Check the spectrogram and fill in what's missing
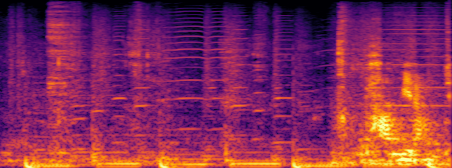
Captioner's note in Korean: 와그작와그작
